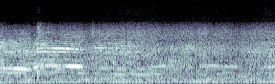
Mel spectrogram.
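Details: Sheep during evening feeding in Indonesia, giving wavering harmonic bleats in the first second, then fainter tonal calls, over a steady engine-like hum and background noise.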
